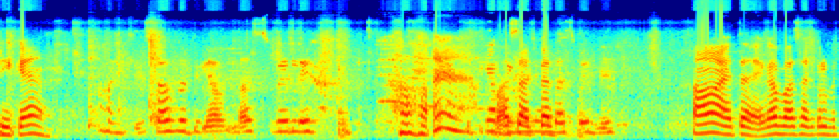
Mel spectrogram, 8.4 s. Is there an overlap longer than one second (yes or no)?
no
